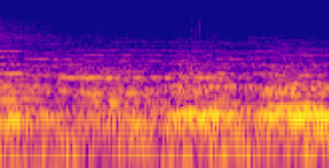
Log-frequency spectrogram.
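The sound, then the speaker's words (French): Train station ambience at the Gare de Lyon with a train present: a steady, fairly loud low rumble layered with sustained tonal hums and a brief high hiss midway, no voices. “Oui, je suis à la gare de Lyon.”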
